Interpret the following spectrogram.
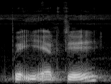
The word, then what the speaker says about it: bird: Tapi kalau yang seperti BIRD, burung, bacanya bird. Jadi ada I yang dibaca E, seperti hanya bird, burung.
